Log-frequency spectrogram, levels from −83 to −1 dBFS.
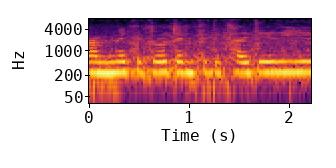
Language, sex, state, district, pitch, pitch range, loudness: Hindi, female, Uttar Pradesh, Lucknow, 245 Hz, 240-245 Hz, -12 LUFS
